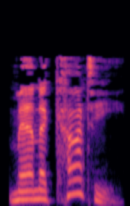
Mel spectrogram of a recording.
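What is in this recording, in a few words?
"manicotti", British English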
